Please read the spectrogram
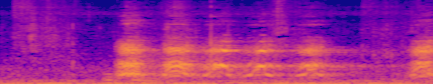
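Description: A dog barking in a quick run of about five short barks, then one more near the end.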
